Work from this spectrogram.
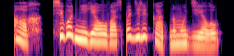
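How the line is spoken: Lady cooing. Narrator (Russian): проворковала в ответ дама

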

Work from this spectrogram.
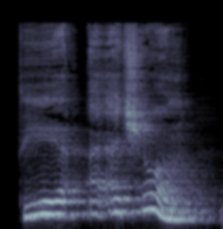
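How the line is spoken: Trembling mumble. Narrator (Russian): дрожащим голосом пробормотал

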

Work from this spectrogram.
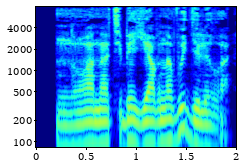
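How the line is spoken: Quiet. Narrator (Russian): ответил тихо парень

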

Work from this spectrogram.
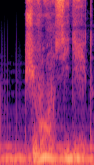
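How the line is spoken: Whispered question. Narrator (Russian): шепотом спросил Аспирин

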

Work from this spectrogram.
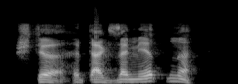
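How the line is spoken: Snort. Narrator (Russian): хмыкнул Серебрянский

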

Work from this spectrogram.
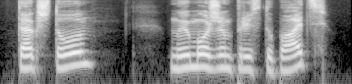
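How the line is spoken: Polite booming deep bass. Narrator (Russian): загремел вежливым низким густым басом адвокат

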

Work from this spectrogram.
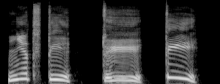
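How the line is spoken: Growling. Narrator (Russian): Два зверя, большой и маленький, рычали

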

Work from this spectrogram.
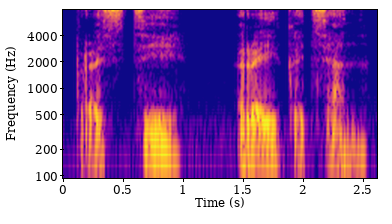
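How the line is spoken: Barely audible dying murmur. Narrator (Russian): еле слышно пробормотал умирающий священник

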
